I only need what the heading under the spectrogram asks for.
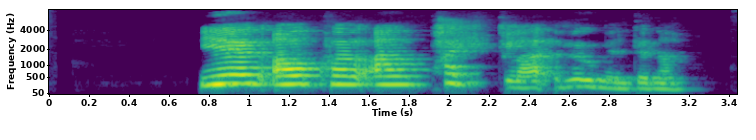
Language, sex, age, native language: Icelandic, female, 60-69, Icelandic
